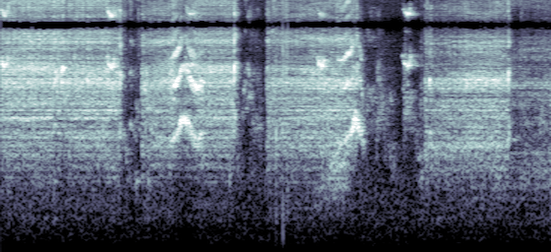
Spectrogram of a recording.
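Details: A cockatiel chick begs with harsh, rapid, raspy chatter broken by short pauses while its mother feeds it.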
